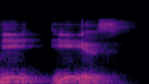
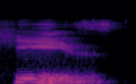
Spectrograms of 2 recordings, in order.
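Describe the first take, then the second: First: Two separate words are said in full. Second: The two words are joined into one syllable. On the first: "Ao invés de falar he is" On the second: "a gente fala his"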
